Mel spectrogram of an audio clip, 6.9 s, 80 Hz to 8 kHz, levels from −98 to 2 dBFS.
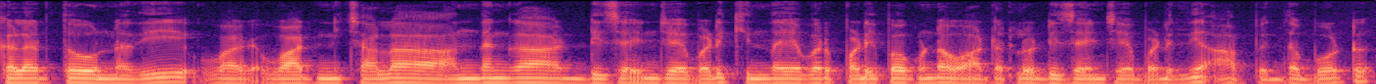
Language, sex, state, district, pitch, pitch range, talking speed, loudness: Telugu, male, Andhra Pradesh, Visakhapatnam, 105 Hz, 105-110 Hz, 175 wpm, -17 LUFS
